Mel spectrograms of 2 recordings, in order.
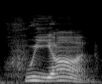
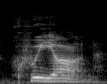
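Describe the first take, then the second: First: Huion said once at normal pace with a falling tune; model pronunciation. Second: Huion stretched out slowly, each syllable clear; slow model word. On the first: Teacher reads huion to the class, then models it. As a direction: say huion cleanly and let it fall. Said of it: "it's down on the third line, it's". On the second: Teacher repeats huion slowly so students catch it. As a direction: spell huion out with your voice, slowly. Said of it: "it's got a rough breathing". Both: Shown as a demonstration.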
